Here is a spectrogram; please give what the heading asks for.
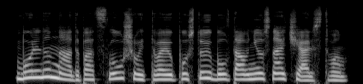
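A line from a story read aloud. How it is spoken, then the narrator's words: Snapping. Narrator (Russian): огрызнулась Талика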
